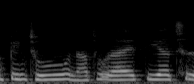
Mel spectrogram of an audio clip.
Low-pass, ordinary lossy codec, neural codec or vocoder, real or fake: none; none; none; real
